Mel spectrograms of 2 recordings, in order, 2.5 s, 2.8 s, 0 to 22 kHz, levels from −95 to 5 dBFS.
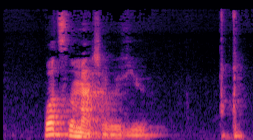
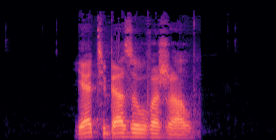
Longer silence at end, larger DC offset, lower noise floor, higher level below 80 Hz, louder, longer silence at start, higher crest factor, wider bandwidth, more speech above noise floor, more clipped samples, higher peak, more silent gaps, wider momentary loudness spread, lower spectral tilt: second, 0.1 s vs 0.8 s; neither; second, -63 dBFS vs -77 dBFS; first, -50 dBFS vs -64 dBFS; about the same, -19 LUFS vs -19 LUFS; second, 0.45 s vs 0.8 s; about the same, 20 dB vs 22 dB; about the same, 16.5 kHz vs 15.5 kHz; second, 45 dB vs 57 dB; neither; about the same, -2 dBFS vs -2 dBFS; neither; first, 18 LU vs 8 LU; first, -6 dB/octave vs -3.5 dB/octave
